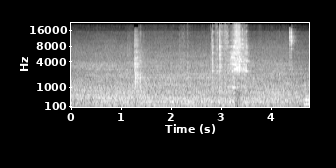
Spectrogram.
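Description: A big spoon stirs rice in a pot, giving a steady scraping and mixing noise with a few brighter clinks of metal against the pot, close by and without talk.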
